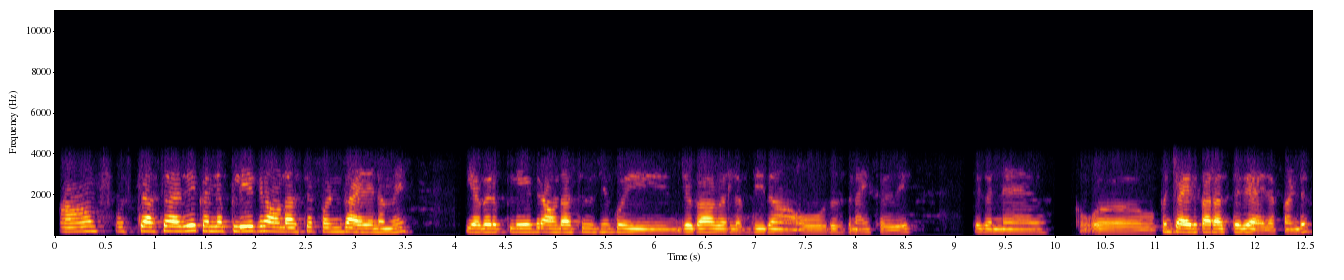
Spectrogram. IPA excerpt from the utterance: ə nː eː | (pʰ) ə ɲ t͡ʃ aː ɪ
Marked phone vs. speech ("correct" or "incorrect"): incorrect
